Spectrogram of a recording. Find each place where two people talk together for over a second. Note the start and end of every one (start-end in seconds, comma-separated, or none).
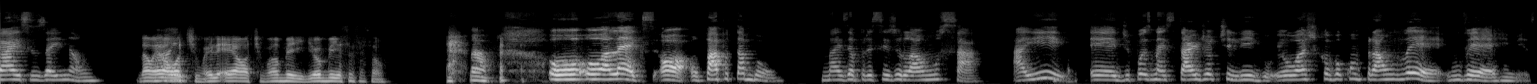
none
